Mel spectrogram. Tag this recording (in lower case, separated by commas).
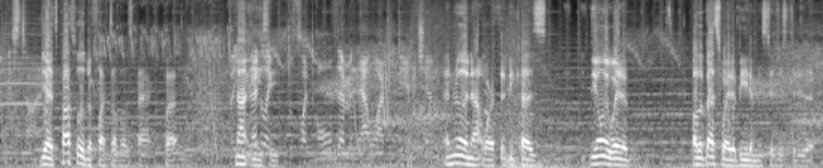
music, speech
